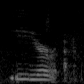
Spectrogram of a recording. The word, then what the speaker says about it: Europe: Europe should be like right. Europe rhymes with syrup.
